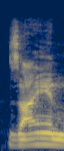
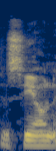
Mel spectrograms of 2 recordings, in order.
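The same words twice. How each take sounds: First: It is said with an English pronunciation. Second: It is said with a Hebrew pronunciation. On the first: "we tend to say in English" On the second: "Zion in Hebrew"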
